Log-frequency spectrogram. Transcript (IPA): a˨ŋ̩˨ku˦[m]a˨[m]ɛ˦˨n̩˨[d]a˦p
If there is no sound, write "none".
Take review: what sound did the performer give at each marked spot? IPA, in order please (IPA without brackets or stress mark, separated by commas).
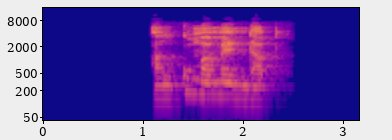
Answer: m, m, d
